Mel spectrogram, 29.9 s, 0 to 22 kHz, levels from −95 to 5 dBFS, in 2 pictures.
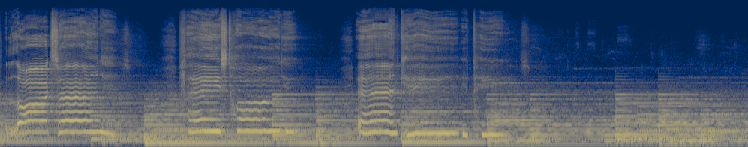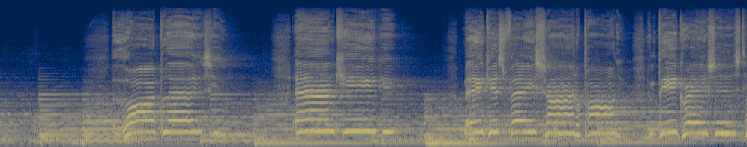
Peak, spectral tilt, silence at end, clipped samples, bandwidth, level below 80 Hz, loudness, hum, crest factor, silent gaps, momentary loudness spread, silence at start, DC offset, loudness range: -8 dBFS; -5 dB/octave; 0 s; under 0.1%; 17.5 kHz; -38 dBFS; -22 LUFS; none; 16 dB; none; 12 LU; 0 s; under 0.1%; 7 LU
